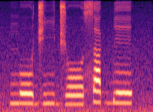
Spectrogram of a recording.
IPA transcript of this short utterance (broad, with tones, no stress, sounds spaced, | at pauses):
ŋ oː˨ d͡ʒ iː˨ d͡ʒ oː˨ s a˦ ɡ͡b e˦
